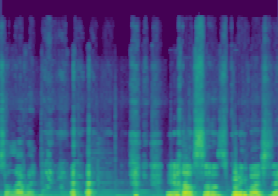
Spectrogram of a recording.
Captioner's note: chuckling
